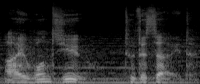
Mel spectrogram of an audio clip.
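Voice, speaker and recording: A man's voice: on the low side, unhurried, over music, lightly acted. An actor playing a loyal male samurai, grave and earnest, in a video game cutscene. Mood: solemn, earnest.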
